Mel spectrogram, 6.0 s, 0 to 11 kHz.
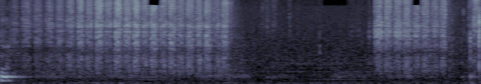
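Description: A 180/180-grit nail file scraping back and forth across the edge of a natural fingernail, faint quick even strokes about five a second. It runs for about two and a half seconds, stops, and starts again for about a second near the end.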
